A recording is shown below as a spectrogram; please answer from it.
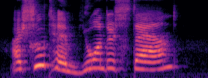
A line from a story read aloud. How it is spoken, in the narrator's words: the man yells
